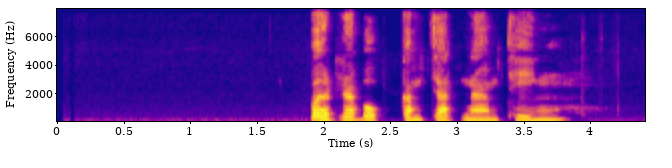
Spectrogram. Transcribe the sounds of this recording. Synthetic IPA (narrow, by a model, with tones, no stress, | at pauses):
pɤː˨˩t̪̚ɾa˧bo˨˩p̚ka˧mt͡ɕa˨˩t̪̚naː˦˥mt̪ʰi˦˥ŋ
